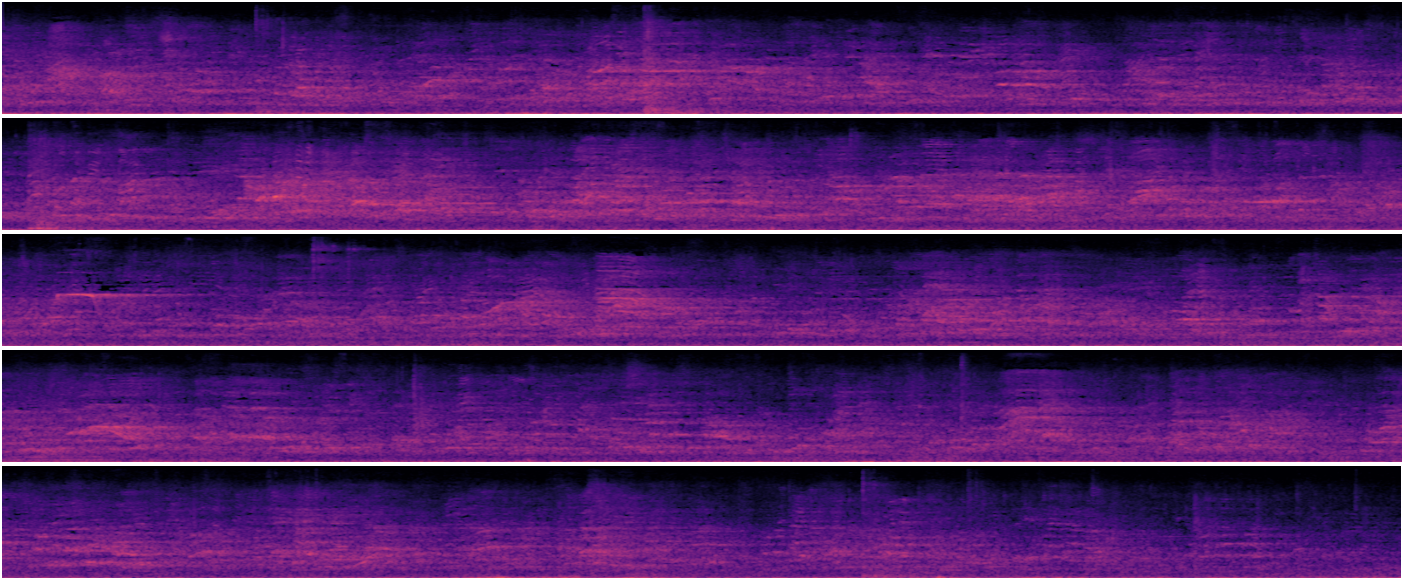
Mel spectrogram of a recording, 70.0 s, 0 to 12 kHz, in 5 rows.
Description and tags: Children - School courtyard 1
Many young childrens/pupils playing and talking (german) in a school inner courtyard in Berlin-Neukölln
